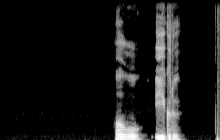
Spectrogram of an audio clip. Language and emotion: Russian, neutral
